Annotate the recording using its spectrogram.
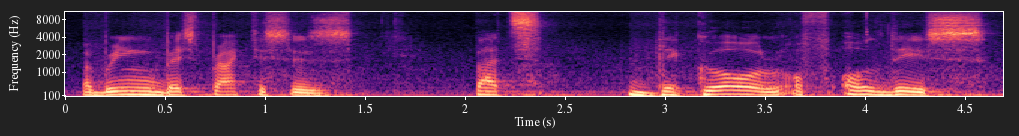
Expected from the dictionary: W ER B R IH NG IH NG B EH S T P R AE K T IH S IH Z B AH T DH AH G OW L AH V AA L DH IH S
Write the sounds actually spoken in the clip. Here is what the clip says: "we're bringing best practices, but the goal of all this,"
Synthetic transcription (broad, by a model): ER B R IH NG IH NG B EH S T P R AE K T IH S IH Z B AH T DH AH G OW L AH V AA L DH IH S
